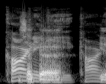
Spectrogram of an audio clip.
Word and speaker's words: Carnegie: I'm surprised because I only have two more, but I'm surprised you didn't mention this one, Carnegie. I hope, is that how you say it, Carnegie? – Carnegie. Yeah, like a hard G.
